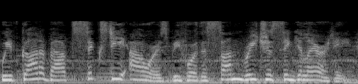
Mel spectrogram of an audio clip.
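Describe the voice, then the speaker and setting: An actress playing a brisk, bitter female research director on a space station in a science fiction radio drama. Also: mid-range voice, animated, natural voice. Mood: grave, businesslike. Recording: muffled radio drama recording over music.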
